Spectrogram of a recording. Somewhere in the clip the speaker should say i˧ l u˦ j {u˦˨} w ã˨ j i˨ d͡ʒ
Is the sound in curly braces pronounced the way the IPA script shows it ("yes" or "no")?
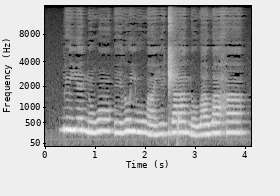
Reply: no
